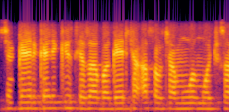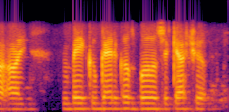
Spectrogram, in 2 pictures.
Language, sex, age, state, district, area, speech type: Kashmiri, male, 18-30, Jammu and Kashmir, Ganderbal, rural, conversation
